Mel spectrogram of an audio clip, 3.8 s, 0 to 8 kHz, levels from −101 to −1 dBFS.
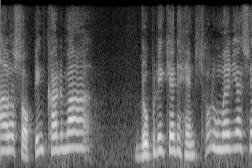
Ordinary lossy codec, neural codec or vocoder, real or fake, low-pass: none; codec, 16 kHz in and 24 kHz out, 0.6 kbps, FocalCodec, streaming, 2048 codes; fake; 7.2 kHz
